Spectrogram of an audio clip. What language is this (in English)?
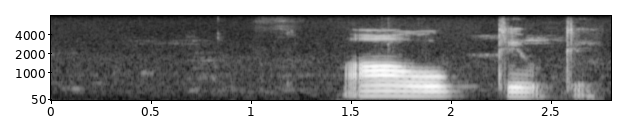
Tamil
